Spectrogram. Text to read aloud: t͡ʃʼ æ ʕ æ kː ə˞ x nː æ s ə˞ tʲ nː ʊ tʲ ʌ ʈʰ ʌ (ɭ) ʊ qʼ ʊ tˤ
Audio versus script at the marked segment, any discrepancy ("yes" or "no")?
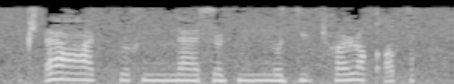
no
